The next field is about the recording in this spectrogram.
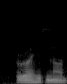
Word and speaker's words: Rohypnol: Is it Rohypnol you were going to say? – Rohypnol, that's the name, that's the correct pronunciation.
